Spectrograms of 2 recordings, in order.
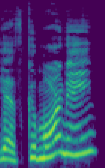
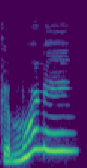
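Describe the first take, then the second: First: It is said louder, speaking up. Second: It is said at a normal, soft volume.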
